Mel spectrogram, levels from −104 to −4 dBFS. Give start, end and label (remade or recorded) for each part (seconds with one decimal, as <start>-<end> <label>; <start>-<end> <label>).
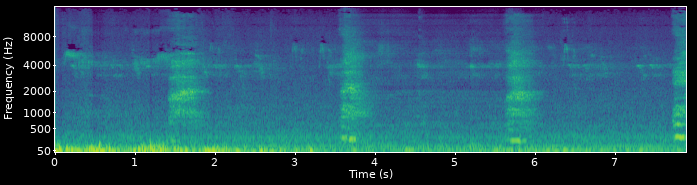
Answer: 0.0-3.7 recorded; 3.7-6.1 remade; 6.1-7.9 recorded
